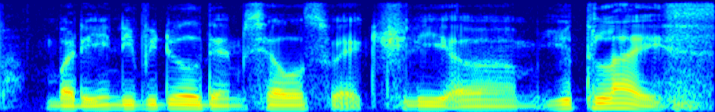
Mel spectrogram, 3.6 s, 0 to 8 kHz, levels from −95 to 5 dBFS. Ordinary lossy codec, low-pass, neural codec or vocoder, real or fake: none; 7.2 kHz; none; real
